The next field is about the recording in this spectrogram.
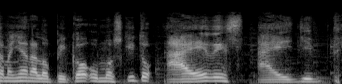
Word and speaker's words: Aedes aegypti: Porque esta mañana estuvimos conversando sobre la pronunciación del mosquito. Y Bruno, pues, dice que se dice así: Aedes aegypti.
